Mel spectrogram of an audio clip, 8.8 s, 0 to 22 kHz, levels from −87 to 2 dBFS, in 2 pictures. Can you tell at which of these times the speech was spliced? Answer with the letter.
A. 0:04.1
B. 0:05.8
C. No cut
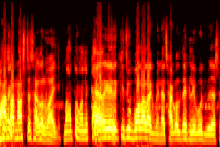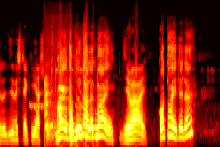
B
